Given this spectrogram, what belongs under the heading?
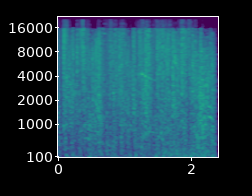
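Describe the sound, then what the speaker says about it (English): Gunfire in Ghost Recon Wildlands rattles in a dense, continuous fusillade of rapid shots, loud and close, with overlapping bursts filling the whole stretch without a break. "I'm opening fire."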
